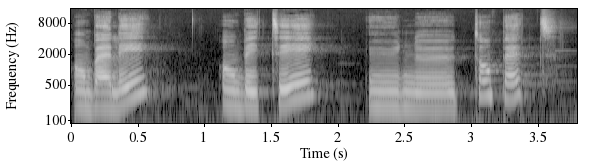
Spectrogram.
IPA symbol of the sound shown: ɑ̃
